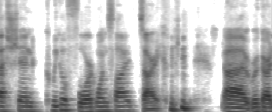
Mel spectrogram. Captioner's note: chuckling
